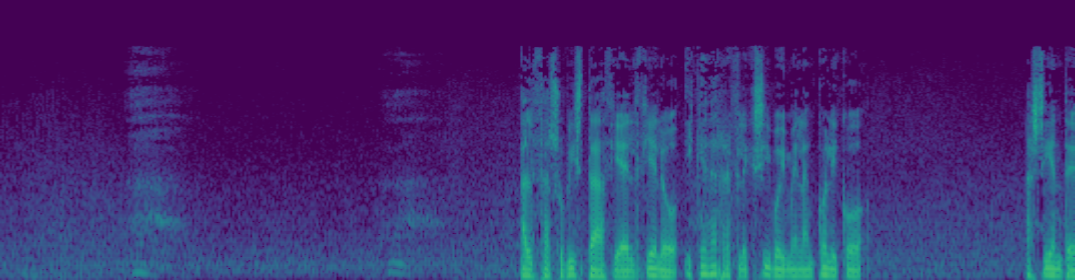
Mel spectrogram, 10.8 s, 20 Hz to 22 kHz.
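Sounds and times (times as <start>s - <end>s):
steady low hiss: 0.0s - 10.7s
person lying on a rock gasping for breath after exertion: 1.3s - 2.0s, 3.8s - 4.5s
speech: 5.2s - 8.8s, 10.3s - 10.7s.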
